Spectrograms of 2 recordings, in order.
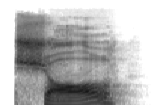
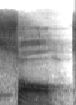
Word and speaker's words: Saul: But, you know, I think they pronounce it Shaul or Saul. – Okay. – But it's Saul.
